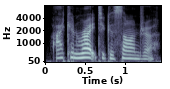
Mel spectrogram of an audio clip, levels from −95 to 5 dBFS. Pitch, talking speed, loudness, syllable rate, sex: 205 Hz, 205 wpm, -18 LUFS, 6.4 syllables/s, female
